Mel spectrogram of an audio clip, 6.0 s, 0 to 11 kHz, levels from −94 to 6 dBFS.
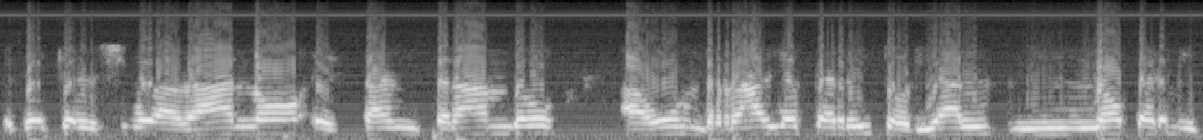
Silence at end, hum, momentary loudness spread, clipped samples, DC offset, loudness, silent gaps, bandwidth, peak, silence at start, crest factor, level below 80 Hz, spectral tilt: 0 s; none; 3 LU; under 0.1%; under 0.1%; -10 LUFS; none; 9 kHz; -2 dBFS; 0 s; 6 dB; -42 dBFS; -6.5 dB/octave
